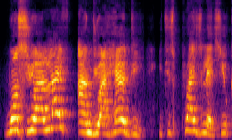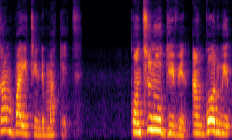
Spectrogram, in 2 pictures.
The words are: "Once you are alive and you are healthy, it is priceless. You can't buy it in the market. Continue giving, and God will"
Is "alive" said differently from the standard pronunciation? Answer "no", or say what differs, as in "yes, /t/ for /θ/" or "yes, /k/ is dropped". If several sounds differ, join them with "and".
yes, /f/ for /v/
